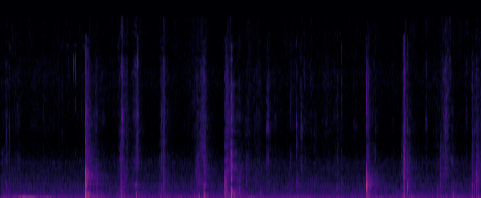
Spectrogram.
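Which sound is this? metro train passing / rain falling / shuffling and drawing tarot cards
shuffling and drawing tarot cards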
